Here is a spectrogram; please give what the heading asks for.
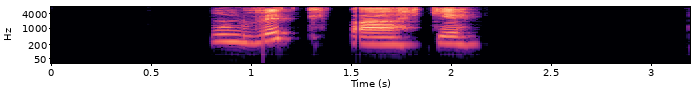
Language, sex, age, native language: Icelandic, female, 9, Icelandic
